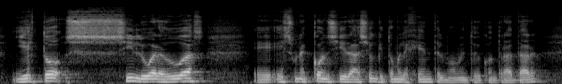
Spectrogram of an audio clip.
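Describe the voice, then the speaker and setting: A moderate pace with ordinary pitch variation. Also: man, medium pitch for a man. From Argentina, Córdoba. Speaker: consumer-law lawyer. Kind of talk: monologue presentation of a legal case. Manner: hesitant with filler words.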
